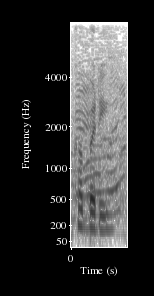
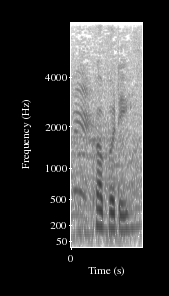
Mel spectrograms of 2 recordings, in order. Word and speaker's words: kabaddi: A lot of people asking it is spelled kabadi. K a b- a d i. But when you say it and when you're saying it as you're moving, you're saying kabi. Kobi. Kobi.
